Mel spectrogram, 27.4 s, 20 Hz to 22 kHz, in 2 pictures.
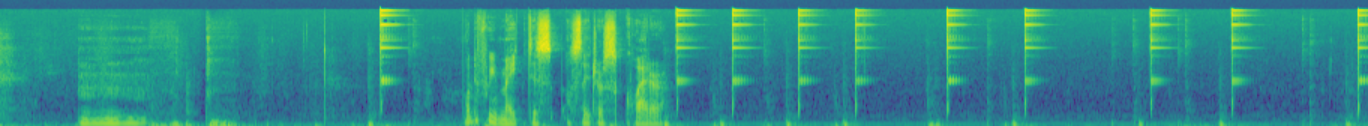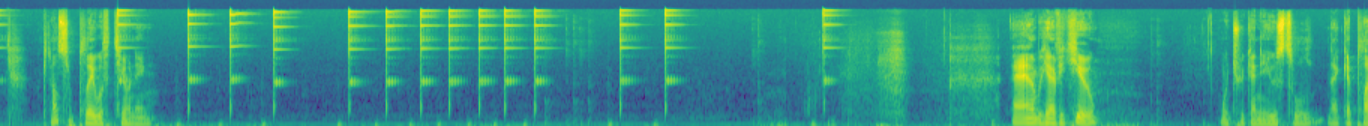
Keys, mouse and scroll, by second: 4.1 click, 5.3 click, 7.7-10.1 drag, 11.2 click, 11.8 click, 13.1 click, 14.8-19.4 drag, 19.4 click, 21.3 click, 25.2 click, 25.7-27.3 drag.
